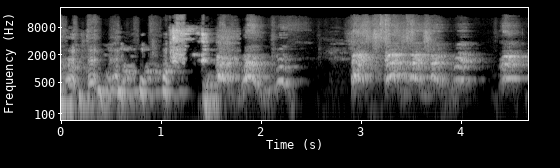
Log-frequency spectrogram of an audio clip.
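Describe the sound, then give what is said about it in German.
A dog barks loudly in a rapid string of barks and yips, pauses briefly, then resumes with another volley of excited barking. “Warte mal, ich muss mal kurz meinen Hund rausschmeißen.”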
